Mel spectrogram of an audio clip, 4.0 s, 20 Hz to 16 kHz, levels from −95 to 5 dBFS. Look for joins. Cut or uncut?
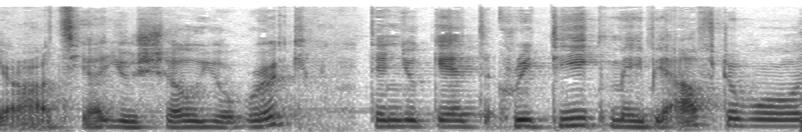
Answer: uncut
